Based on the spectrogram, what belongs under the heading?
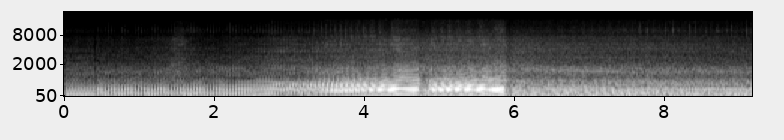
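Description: Husqvarna 701's single-cylinder engine with its exhaust run without the dB-killer insert, cruising steadily and then opened up hard about three seconds in: loud, rising revs, a brief dip for an upshift, more rising revs, then the throttle shut suddenly about six seconds in, dropping back to a steady cruise.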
